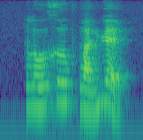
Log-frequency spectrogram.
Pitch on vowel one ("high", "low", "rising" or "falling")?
rising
